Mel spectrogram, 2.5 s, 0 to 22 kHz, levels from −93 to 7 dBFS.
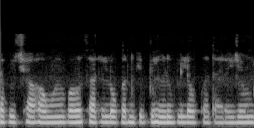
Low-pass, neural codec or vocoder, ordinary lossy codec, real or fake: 7.2 kHz; none; none; real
